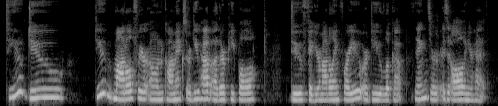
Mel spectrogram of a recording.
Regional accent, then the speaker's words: Portland, United States; growing up in Portland

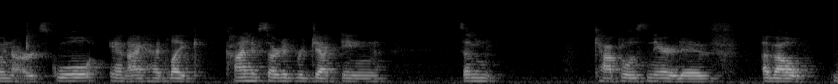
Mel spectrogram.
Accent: Lake Oswego, Oregon, United States; I'm from, well, I grew up in Lake Oswego.

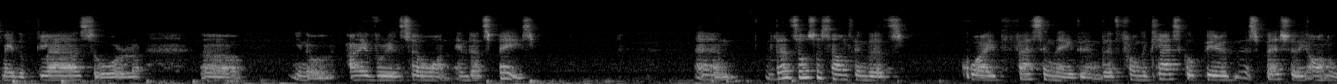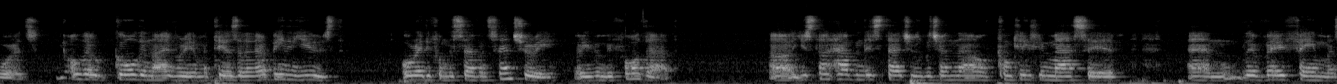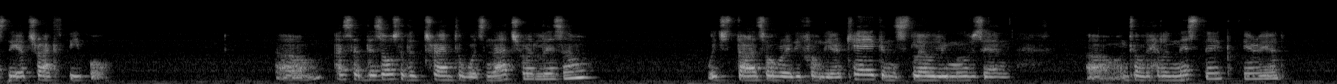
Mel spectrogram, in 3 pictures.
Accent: Thessaloniki, Central Macedonia, Greece; I grew up in Thessaloniki, which is a beautiful city

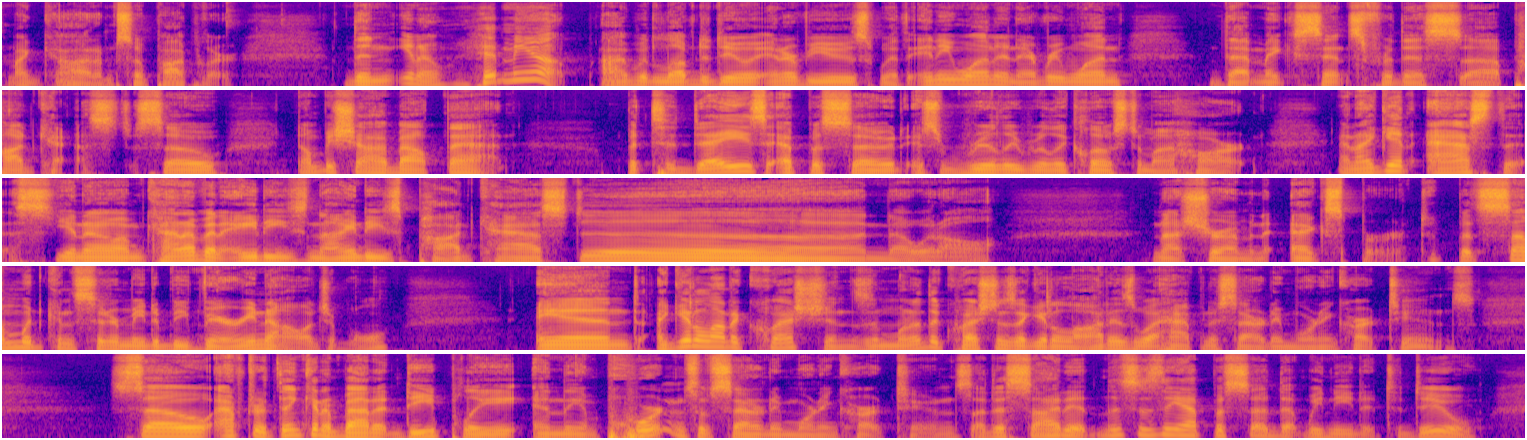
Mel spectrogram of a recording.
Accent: Georgia, United States; I'm from Georgia

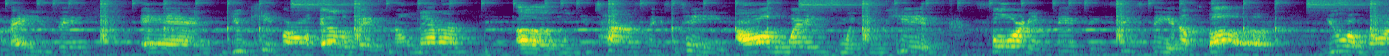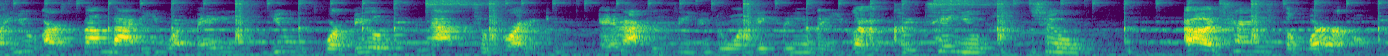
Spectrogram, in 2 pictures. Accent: New Orleans, Louisiana, United States; moved away; also born or lived in Montgomery, Alabama; I was born in New Orleans. My dad's side of family is from there, my dad, my grandparents

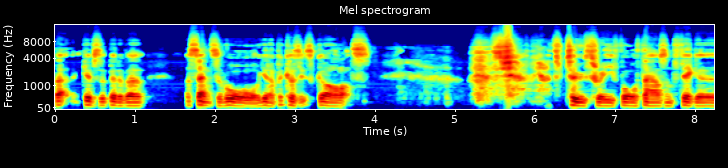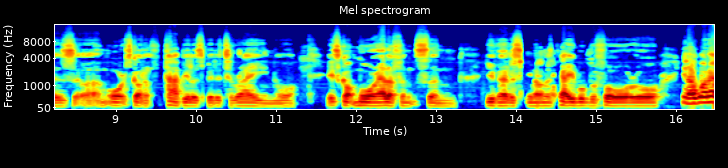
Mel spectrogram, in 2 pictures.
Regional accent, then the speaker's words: Portsmouth, South East England, United Kingdom; I grew up in Portsmouth, Cosham, and just north of Portsmouth

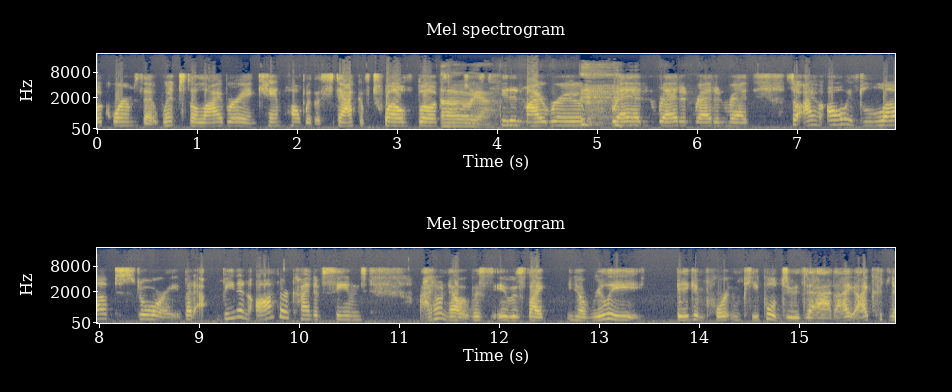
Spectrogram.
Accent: California, United States; moved away as an adult; now in Abilene, United States; I'm actually a transplant from California. Oh, I grew up out on the West Coast in a small little town, and then came to Texas to go to college.

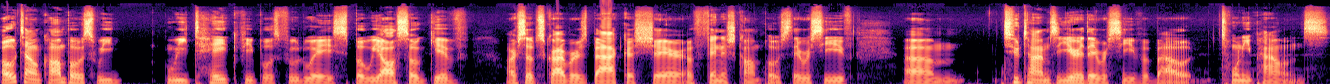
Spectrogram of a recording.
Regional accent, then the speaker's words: Portland, Oregon, United States; moved away as an adult; also born or lived in Boston; I'm originally from Portland, Oregon

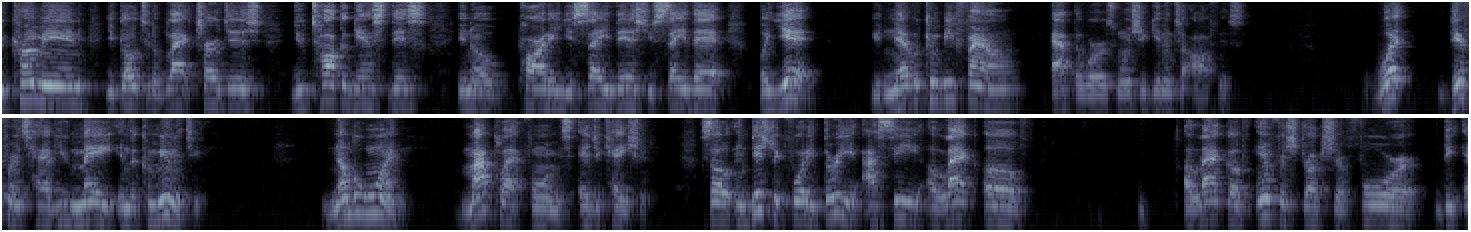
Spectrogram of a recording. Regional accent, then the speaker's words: Houston, Texas, United States; now in Georgia, United States; I'm product of a foster care system, the juvenile detention center, Texas Youth Commission, because I'm from Houston

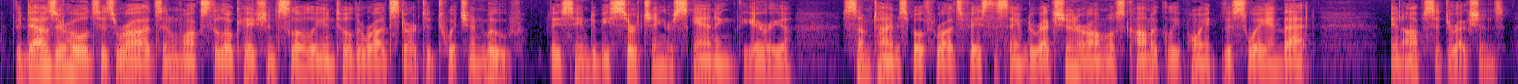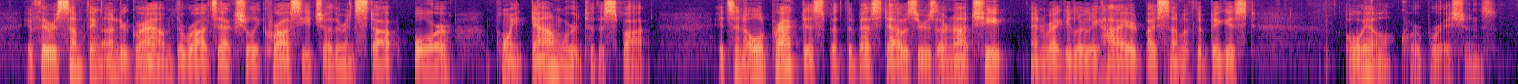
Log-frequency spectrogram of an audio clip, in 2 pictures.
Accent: Los Angeles, California, United States; this is where my hometown got its name, as in the magic of Holly Wood.

